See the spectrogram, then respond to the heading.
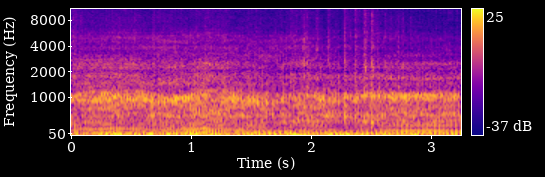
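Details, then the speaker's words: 2022 Honda CRF450RL single-cylinder riding slow on sandy trail without feathering the clutch: lugging at low revs with rapid juddering pulse over the exhaust beat; rear wheel chatter, risk of stalling. "okay so you don't feather your clutch that rear wheel is going to chatter and you could stall out"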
